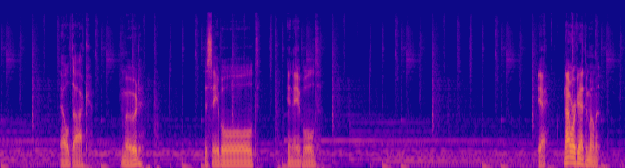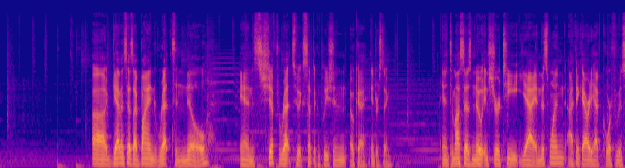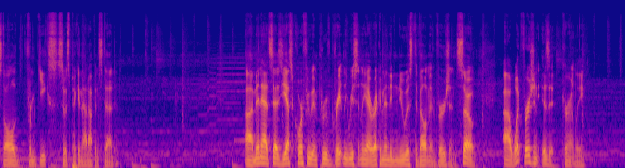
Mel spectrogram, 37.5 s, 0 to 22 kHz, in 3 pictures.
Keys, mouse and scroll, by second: 0.3 ctrl+g, 0.9-2.1 typing, 2.7 Down, 3.1 Return, 4.3 alt+x, 5.5 Return, 8.1 r, 9.7 Down, 9.9 Down, 10.0 Down, 10.2 Down, 10.3 Down, 10.5 Down, 10.8 Down, 11.0 ctrl+g.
